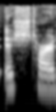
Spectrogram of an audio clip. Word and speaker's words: Ishtar: Eorthian says Ishtar is pronounced like Easter in the Middle East.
